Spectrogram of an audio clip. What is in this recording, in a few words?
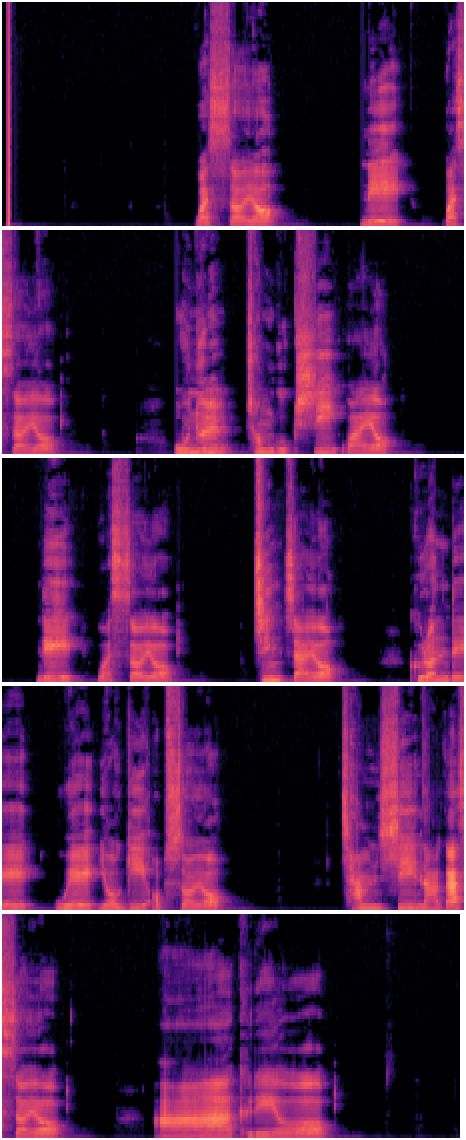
Conversation; K-Pop Since 2018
